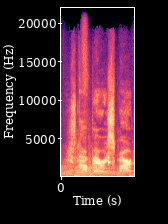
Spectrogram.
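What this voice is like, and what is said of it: Whispering. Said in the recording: “What are you whispering for?”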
